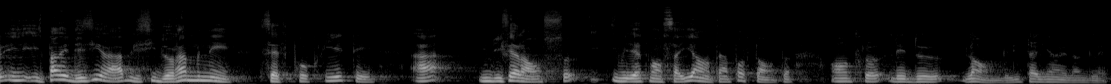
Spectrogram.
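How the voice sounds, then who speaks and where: A man giving an academic seminar lecture in a measured way, pausing often and restarting his phrases. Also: medium pitch, dark tone, slightly rough. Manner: measured, frequent hesitations and restarts. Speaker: guest lecturer. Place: lecture hall. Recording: long reverb of a lecture hall.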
